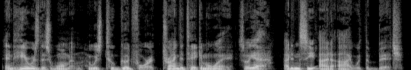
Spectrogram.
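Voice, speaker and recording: Game role: ex-gang sniper on guard duty, male, low register, lively inflection, casual street manner, guarded but loyal. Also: normal speed, no echo, clean studio sound. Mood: bitter, reflective. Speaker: security guard and former soldier. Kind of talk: video game character dialogue, naturalistic.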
